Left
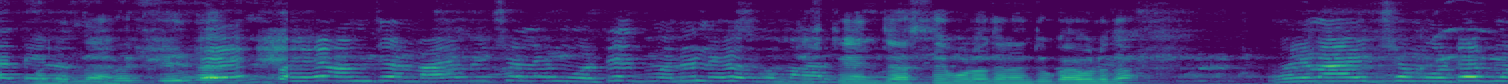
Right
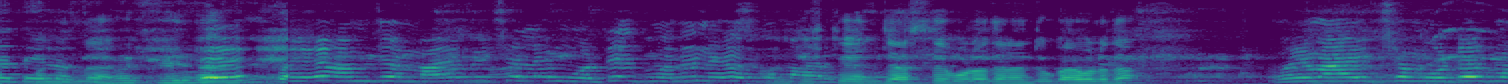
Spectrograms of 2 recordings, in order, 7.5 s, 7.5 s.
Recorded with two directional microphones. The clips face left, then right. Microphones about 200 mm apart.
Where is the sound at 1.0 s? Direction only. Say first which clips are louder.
Right 4 dB; 50° right (ahead or behind).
